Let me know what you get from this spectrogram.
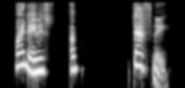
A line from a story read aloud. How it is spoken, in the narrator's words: looked at him nervously and said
